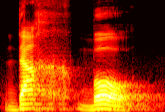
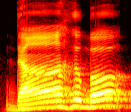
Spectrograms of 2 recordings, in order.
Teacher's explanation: അതിൻ്റെ തൊട്ടു മുമ്പിലെ അക്ഷരമായ ദോലാദിൻ്റെ സ്വരം, ആ എന്ന സ്വരം ഹ്രസ്വമായി ഉച്ചരിക്കുന്നു.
